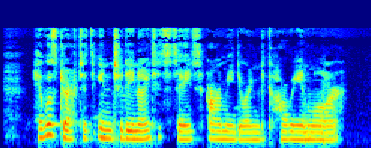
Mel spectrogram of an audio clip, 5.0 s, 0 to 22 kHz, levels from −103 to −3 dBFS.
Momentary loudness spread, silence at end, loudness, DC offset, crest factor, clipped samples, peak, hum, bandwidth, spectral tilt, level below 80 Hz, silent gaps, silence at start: 8 LU; 0.4 s; -30 LUFS; under 0.1%; 20 dB; under 0.1%; -10 dBFS; none; 11.5 kHz; -4.5 dB/octave; -72 dBFS; none; 0.1 s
